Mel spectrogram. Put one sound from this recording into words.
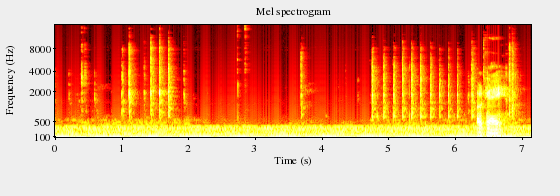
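Keys clatter as a keyboard is typed on.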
